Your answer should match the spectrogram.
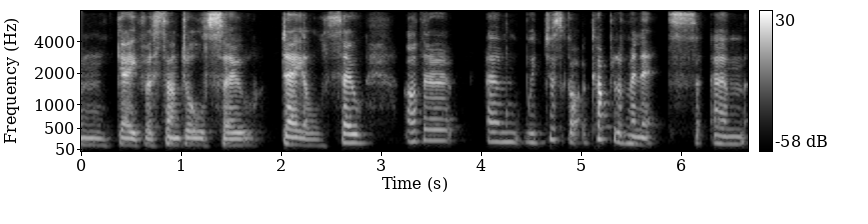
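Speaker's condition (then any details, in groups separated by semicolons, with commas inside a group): No condition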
